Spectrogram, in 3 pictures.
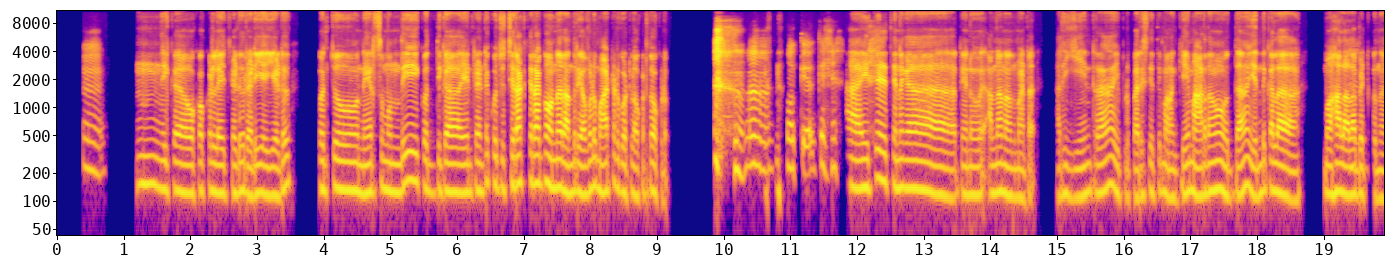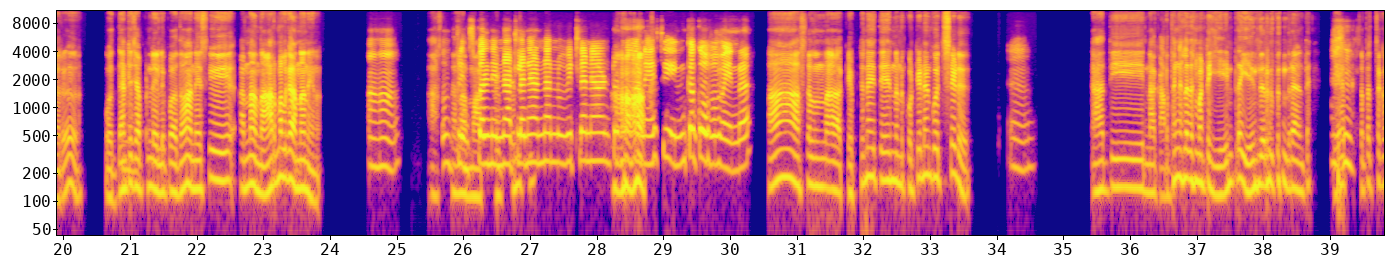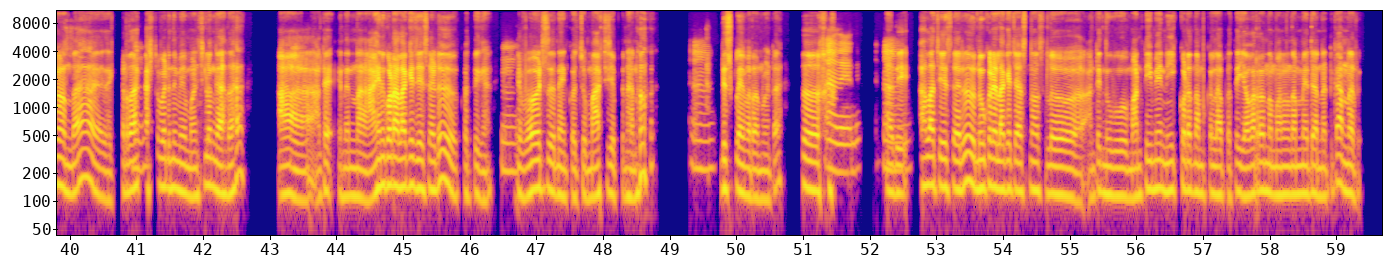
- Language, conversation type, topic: Telugu, podcast, మీరు మీ టీమ్‌లో విశ్వాసాన్ని ఎలా పెంచుతారు?
- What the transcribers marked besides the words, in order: in English: "రెడీ"; tapping; cough; laughing while speaking: "ఓకే. ఓకే"; chuckle; in English: "నార్మల్‌గా"; other background noise; in English: "ప్రిన్సిపల్"; in English: "కెప్టెన్‌కి"; giggle; in English: "కెప్టెన్"; laughing while speaking: "కాలేదనమాట. ఏంట్రా? ఏం జరుగుతుందిరా?"; chuckle; giggle; in English: "వర్డ్స్"; giggle; in English: "డిస్‌క్లయిమర్"; in English: "సో"; giggle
